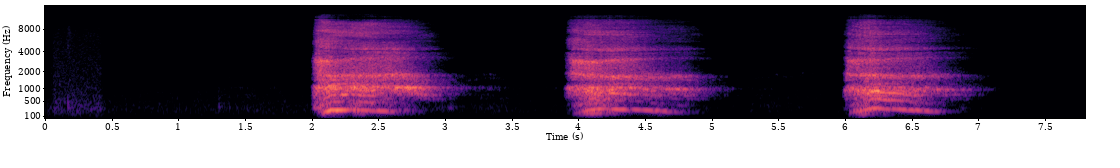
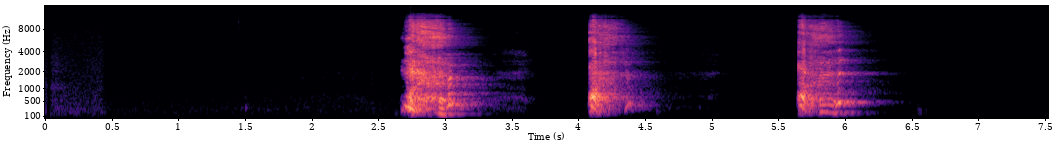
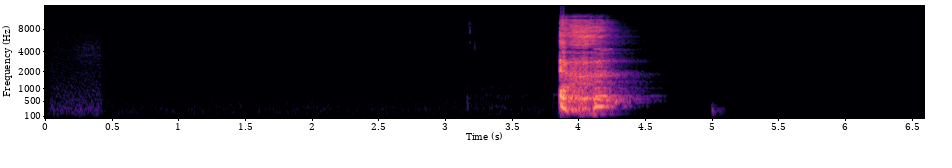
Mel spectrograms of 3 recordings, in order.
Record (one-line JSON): {"exhalation_length": "7.8 s", "exhalation_amplitude": 11670, "exhalation_signal_mean_std_ratio": 0.47, "three_cough_length": "7.5 s", "three_cough_amplitude": 26802, "three_cough_signal_mean_std_ratio": 0.27, "cough_length": "6.6 s", "cough_amplitude": 29203, "cough_signal_mean_std_ratio": 0.19, "survey_phase": "beta (2021-08-13 to 2022-03-07)", "age": "65+", "gender": "Female", "wearing_mask": "No", "symptom_cough_any": true, "symptom_runny_or_blocked_nose": true, "smoker_status": "Ex-smoker", "respiratory_condition_asthma": false, "respiratory_condition_other": false, "recruitment_source": "REACT", "submission_delay": "1 day", "covid_test_result": "Negative", "covid_test_method": "RT-qPCR"}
